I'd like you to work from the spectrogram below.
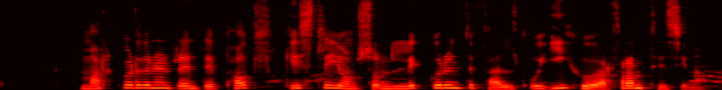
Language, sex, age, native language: Icelandic, male, 30-39, Icelandic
